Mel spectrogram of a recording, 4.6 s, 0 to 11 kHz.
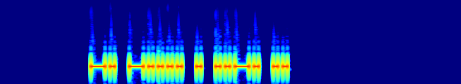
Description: Morse code, heard as a keyed tone, about 25 wpm, 700 Hz. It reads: N6EFI
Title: USA Call Signs - 5 Characters - 25wpm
